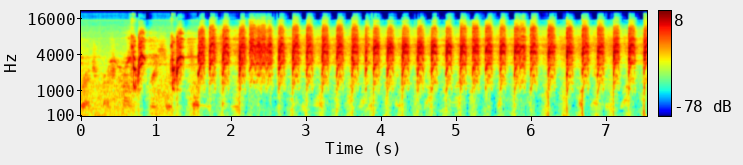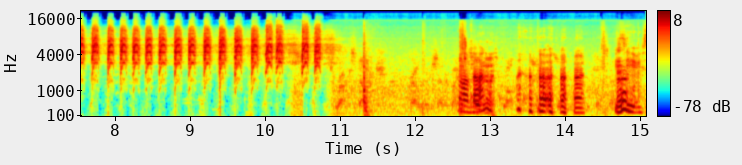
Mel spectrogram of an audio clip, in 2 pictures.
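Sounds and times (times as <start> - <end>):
parrot harsh chirps: 0.0 - 11.0.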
